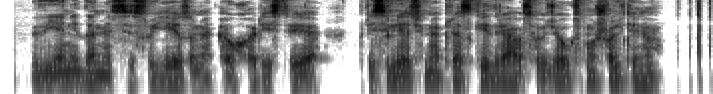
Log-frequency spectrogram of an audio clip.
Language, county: Lithuanian, Panevėžys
